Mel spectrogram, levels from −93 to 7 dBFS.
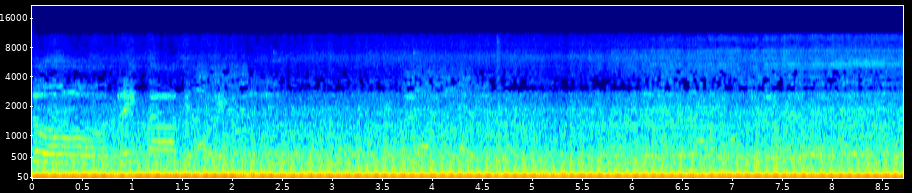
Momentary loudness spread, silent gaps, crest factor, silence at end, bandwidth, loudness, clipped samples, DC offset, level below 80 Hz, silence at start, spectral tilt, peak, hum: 1 LU; none; 8 dB; 0 s; 7.4 kHz; -25 LUFS; under 0.1%; under 0.1%; -22 dBFS; 0 s; -8.5 dB/octave; -14 dBFS; none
